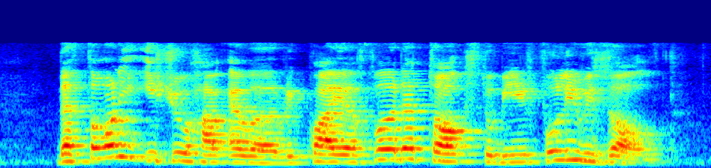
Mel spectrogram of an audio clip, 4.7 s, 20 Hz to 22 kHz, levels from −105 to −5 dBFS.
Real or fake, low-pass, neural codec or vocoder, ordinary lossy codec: real; none; none; none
